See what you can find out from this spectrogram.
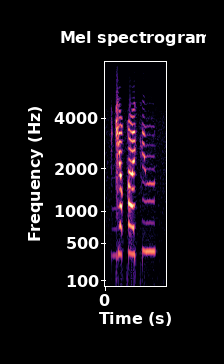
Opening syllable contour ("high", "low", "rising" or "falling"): low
